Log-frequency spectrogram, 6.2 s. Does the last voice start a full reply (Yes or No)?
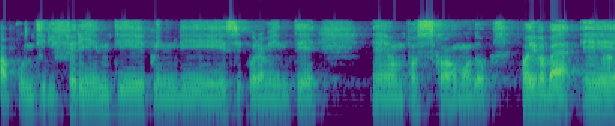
No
